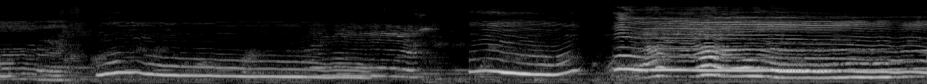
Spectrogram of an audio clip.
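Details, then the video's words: Domestic dog singing along in a howl, with a person's voice in the background: a series of drawn-out, wobbling wails that bend up and down, separated by brief gaps, ending in a strong, quavering sustained cry. "Howling Dog"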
